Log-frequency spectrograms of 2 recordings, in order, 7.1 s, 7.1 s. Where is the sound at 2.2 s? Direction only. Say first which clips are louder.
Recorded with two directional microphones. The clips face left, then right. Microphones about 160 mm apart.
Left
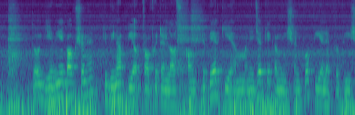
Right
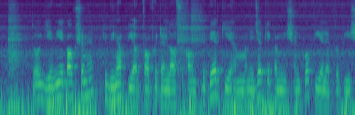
Right 3 dB; 35° right (ahead or behind).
